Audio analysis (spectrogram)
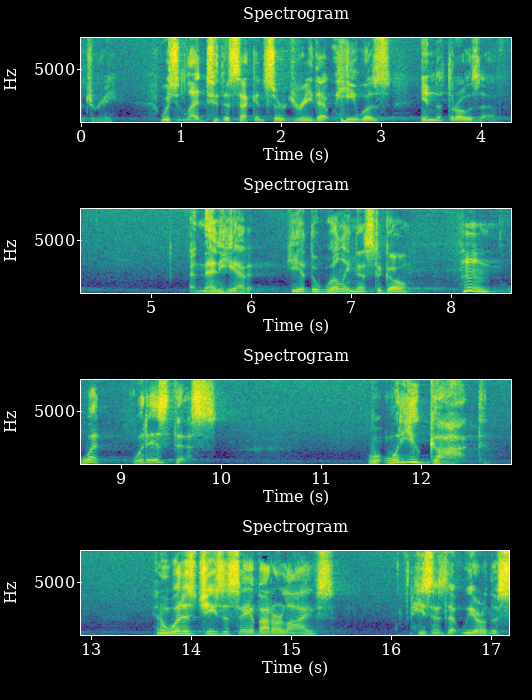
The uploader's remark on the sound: From the 2019 Southwest Men's Conference, Stand Firm.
